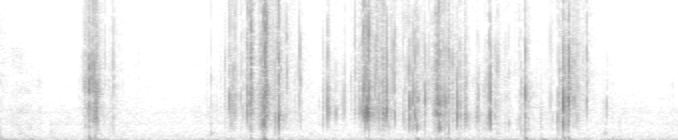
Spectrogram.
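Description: A folded stack of beeswax-coated fabric food wrap is held in the hands and scratched and squeezed with the fingers and nails. It gives a series of short, bright, crisp crunching and crinkling bursts with almost no low end, coming in quick clusters after a quiet start.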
